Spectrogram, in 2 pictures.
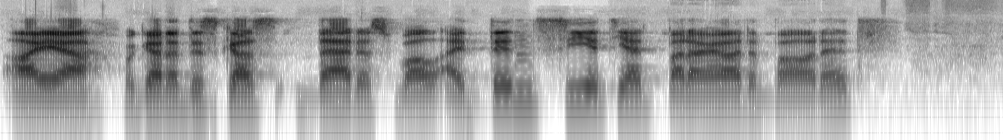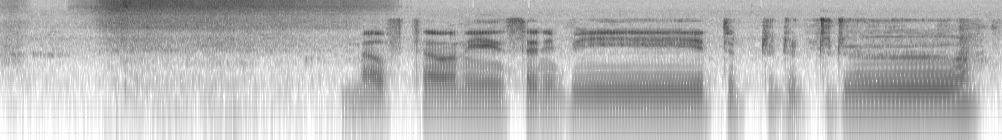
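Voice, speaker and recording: A man's voice: mid-range voice, fairly even intonation, a little slow, fairly bright tone, smooth, lo-fi sound. A man hosting a casual online morning show, cheerfully greeting viewers by name. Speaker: host.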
